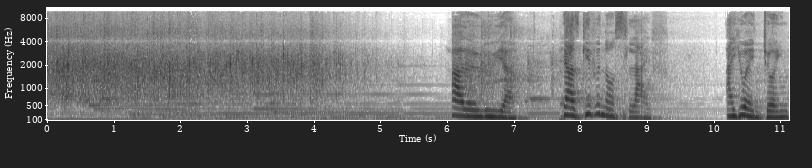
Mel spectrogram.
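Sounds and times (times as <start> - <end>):
audience clapping: 0.0 - 5.5, 6.1 - 8.2
speech: 6.1 - 9.2, 10.2 - 11.1.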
